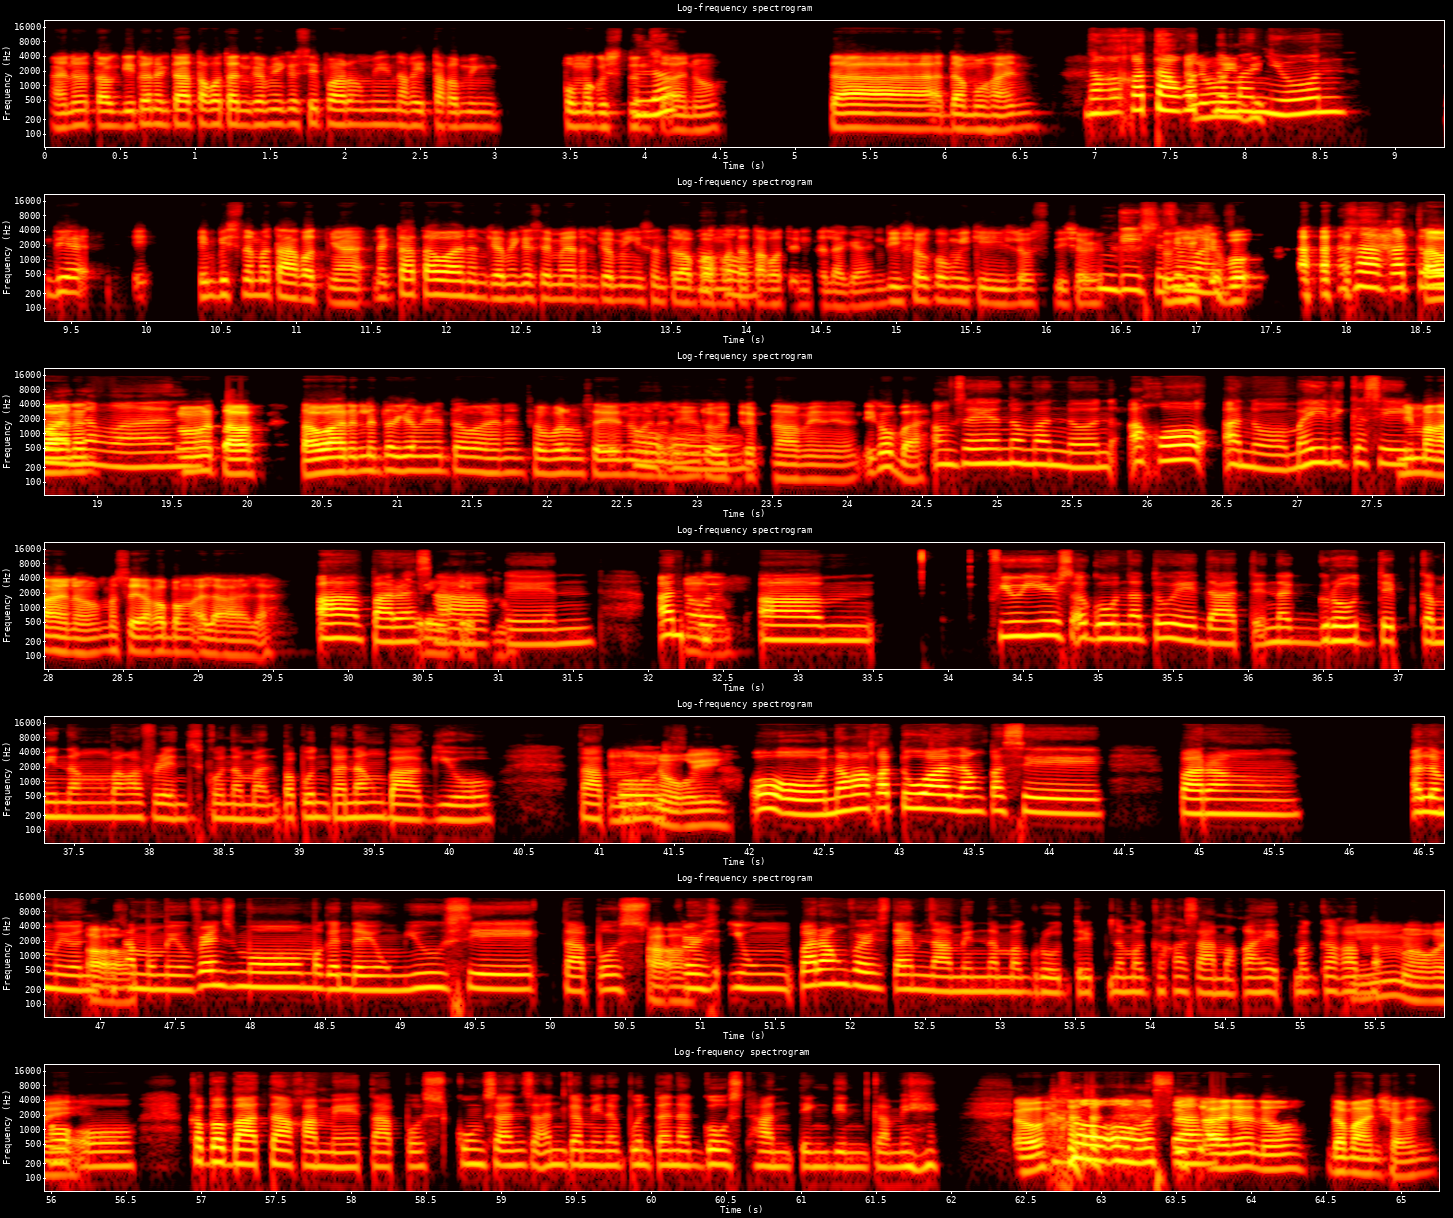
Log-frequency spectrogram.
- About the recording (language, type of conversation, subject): Filipino, unstructured, Ano ang pinakamasayang alaala mo sa isang biyahe sa kalsada?
- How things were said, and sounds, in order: laughing while speaking: "kumikibo"; laugh; laugh; laughing while speaking: "kami"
